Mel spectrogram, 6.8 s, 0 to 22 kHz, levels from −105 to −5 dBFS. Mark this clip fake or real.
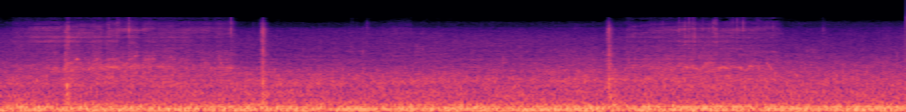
fake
